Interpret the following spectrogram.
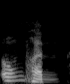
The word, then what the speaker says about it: Amphan: The name Umphan, which is pronounced as Umphan, means sky.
